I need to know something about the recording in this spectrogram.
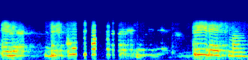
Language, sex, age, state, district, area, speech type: Tamil, male, 45-60, Tamil Nadu, Ariyalur, rural, conversation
